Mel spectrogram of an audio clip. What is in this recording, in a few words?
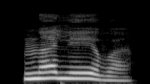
russian phrases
